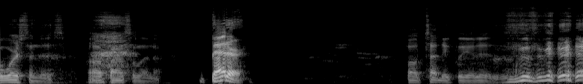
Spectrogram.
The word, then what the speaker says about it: Selena: Because that's how you pronounce her name, Selena. She's, a Texan, so they called her Selena.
